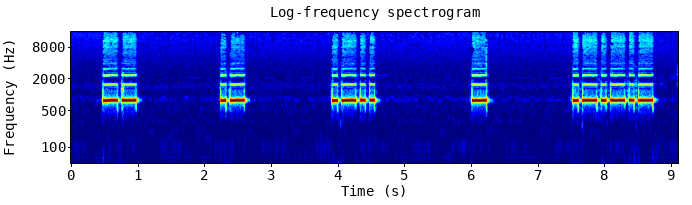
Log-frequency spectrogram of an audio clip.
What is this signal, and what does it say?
Morse code, heard as a keyed tone, about 17 wpm, spaced as for 6 wpm, 780 Hz. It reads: MALT.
